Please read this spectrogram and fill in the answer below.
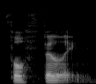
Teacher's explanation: the emphasis is on the fill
